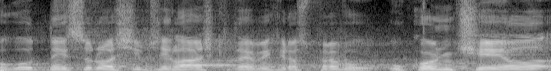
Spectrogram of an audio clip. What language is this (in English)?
Czech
